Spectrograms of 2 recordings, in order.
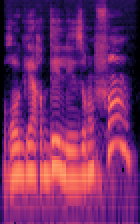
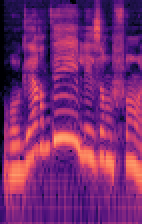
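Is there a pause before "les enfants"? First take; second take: no; yes. First: It runs on with no pause before les enfants. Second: A break sets off les enfants as the addressees.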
